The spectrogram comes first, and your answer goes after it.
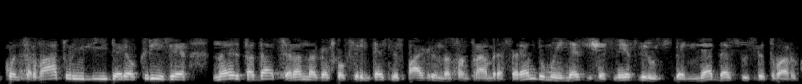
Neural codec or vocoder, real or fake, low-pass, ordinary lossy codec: none; real; 3.6 kHz; MP3, 16 kbps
